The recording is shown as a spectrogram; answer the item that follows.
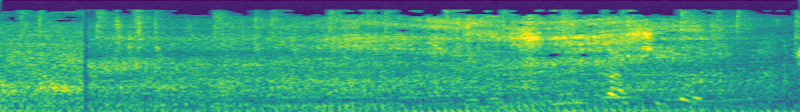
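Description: Road traffic noise: a steady rumble and rush of cars on the road alongside, with a faint voice about three seconds in.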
